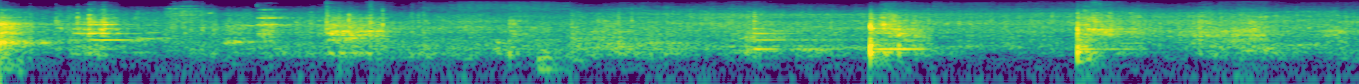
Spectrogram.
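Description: Fried chicken tipped into a curd-based masala in a pan for biryani and stirred: close, intermittent scrapes and clinks of the spoon over a low, steady sizzle, with no voices.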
